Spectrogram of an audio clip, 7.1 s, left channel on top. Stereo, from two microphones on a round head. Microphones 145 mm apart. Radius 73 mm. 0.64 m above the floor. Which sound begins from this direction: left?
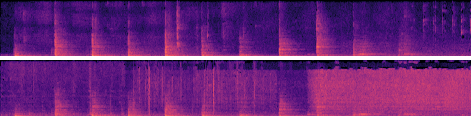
Footsteps, at 0.2 s.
